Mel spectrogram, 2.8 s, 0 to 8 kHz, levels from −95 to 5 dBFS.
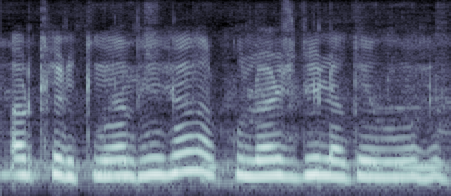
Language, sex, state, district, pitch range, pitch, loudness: Hindi, female, Chhattisgarh, Raipur, 200-220 Hz, 210 Hz, -14 LUFS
